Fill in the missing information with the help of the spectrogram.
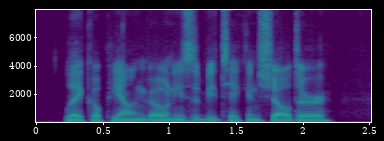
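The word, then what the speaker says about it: Opeongo: Spruel Township, Whitney, Along Park, um, Lake O P E O N G O, Opango, Lake Opango needs to be taken shelter.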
